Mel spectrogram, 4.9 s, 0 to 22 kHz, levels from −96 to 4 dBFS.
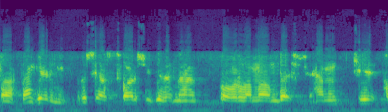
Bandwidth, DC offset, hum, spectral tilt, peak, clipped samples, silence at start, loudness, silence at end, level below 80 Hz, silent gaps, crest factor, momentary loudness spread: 10.5 kHz; under 0.1%; none; -2.5 dB/octave; 0 dBFS; under 0.1%; 0 s; -12 LUFS; 0 s; -52 dBFS; none; 12 dB; 5 LU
